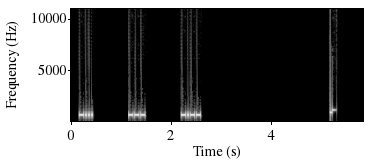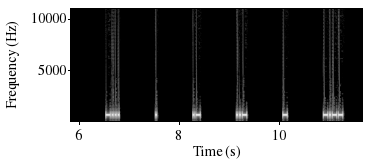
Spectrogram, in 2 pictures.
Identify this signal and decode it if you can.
Morse code, heard as a keyed tone, about 40 wpm, spaced as for 11 wpm, 690 Hz. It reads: BOY BEAUTY
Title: 8x Character Spacing - Top 500 Words - 40wpm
